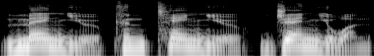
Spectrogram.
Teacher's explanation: В послеударном слоге [j] после [n] как правило сохранился в американском английском.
